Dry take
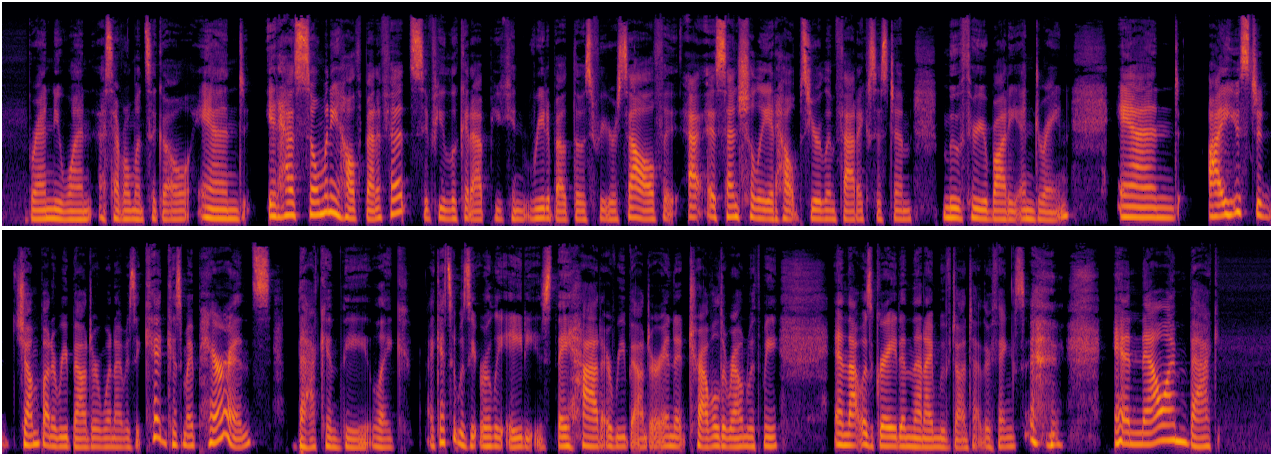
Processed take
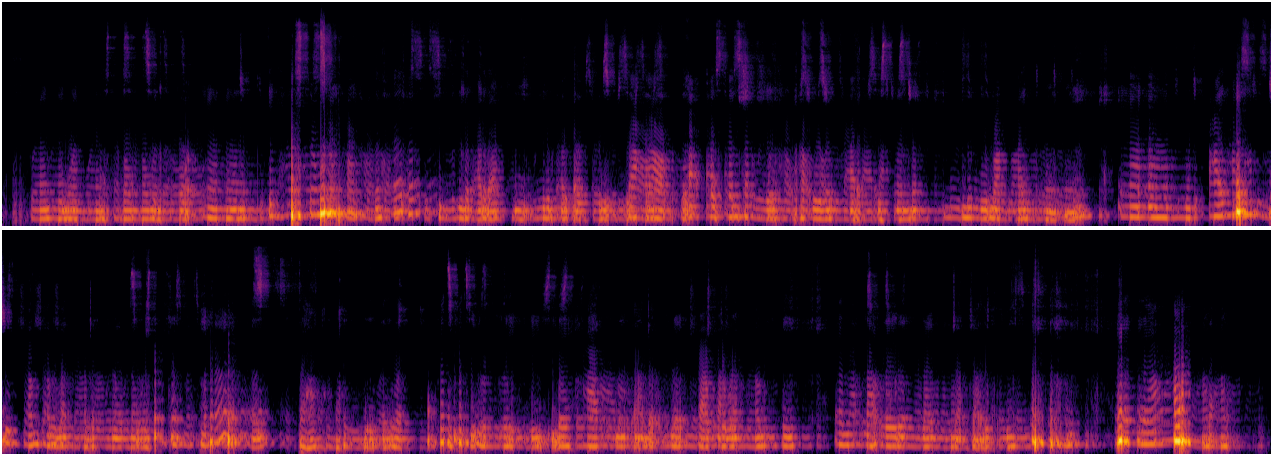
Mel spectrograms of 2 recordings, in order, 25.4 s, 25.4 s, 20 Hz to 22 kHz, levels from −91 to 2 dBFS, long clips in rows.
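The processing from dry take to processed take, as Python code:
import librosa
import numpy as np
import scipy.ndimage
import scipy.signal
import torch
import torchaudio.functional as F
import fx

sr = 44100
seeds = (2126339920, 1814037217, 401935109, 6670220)

p1 = fx.tilt_eq(x, sr, slope=-3.5)
p2 = fx.rider(p1, sr, range_db=4, speed_s=0.5)
p3 = p1 + F.gain(torch.from_numpy(p2), -0.5).numpy()
p4 = scipy.signal.sosfilt(scipy.signal.ellip(3, 1.0, 40, [1300.0, 4000.0], 'bandstop', fs=sr, output='sos'), p3)
p5 = p4 + fx.echo_feedback(p4, sr, ms=175, feedback_pct=24, wet_db=-3.0, dry=0)
p6 = 10.0 ** (-0.5 / 20.0) * np.tanh(p5 / 10.0 ** (-0.5 / 20.0))
p7 = fx.peak_eq(p6, sr, hz=280.0, db=9.0, octaves=1.2)
p8 = fx.transient(p7, sr, attack_db=1, sustain_db=-6)
p9 = fx.level_steps(p8, sr, step_db=21)
p10 = fx.step_gate(p9, sr, bpm=161, pattern='.x..x.xx.', floor_db=-12.0, edge_ms=4.5)
p11 = fx.rev_gated(p10, sr, seeds[0], gate_ms=90, shape='flat', drr_db=9.0)
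p12 = fx.doppler_dist(p11, sr, depth_ms=0.12)
y = F.gain(torch.from_numpy(p12), -7.0).numpy()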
